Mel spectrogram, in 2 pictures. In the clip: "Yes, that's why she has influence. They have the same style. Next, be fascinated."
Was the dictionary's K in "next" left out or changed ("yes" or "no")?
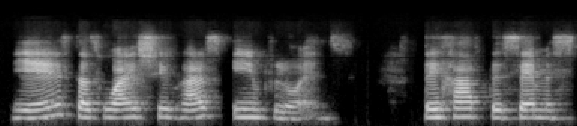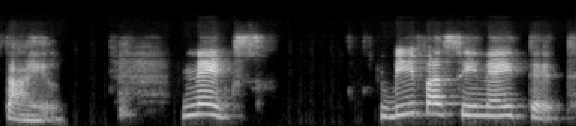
no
